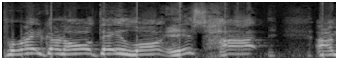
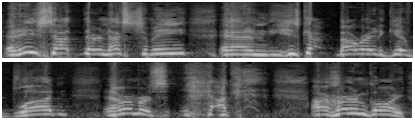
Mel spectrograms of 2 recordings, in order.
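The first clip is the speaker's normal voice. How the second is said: usual speaking voice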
